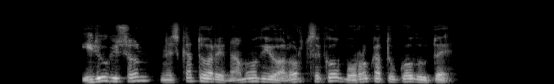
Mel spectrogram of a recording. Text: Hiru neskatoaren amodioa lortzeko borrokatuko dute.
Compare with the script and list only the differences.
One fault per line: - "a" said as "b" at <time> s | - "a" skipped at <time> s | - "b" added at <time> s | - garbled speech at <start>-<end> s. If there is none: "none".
- "gizon" added at 1.1 s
